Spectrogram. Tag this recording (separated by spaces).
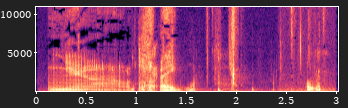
Growl sip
